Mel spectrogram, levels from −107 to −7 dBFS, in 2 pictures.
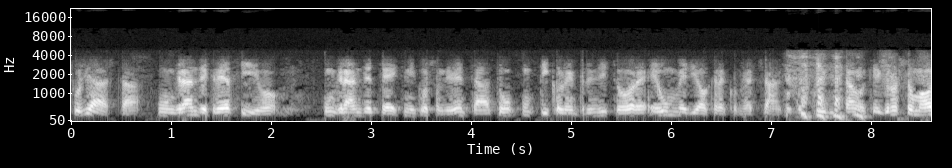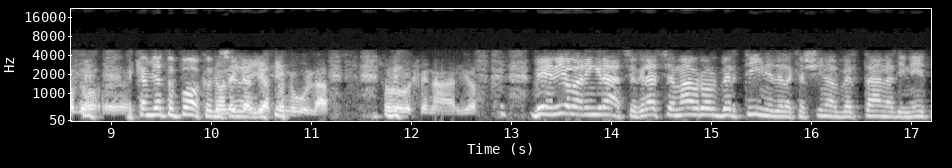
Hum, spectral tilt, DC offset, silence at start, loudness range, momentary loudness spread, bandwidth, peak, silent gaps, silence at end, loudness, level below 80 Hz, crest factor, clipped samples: none; -9 dB/octave; under 0.1%; 0.05 s; 6 LU; 11 LU; 5 kHz; 0 dBFS; none; 0.05 s; -17 LUFS; -62 dBFS; 18 dB; under 0.1%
